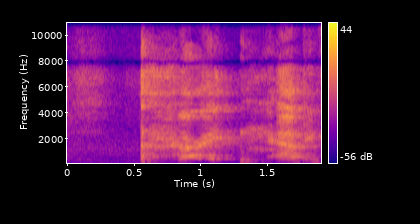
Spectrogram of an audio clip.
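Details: Two harsh, voiced cough bursts from an adult at home, an irritant cough right after inhaling a dab of honey oil (cannabis concentrate) from a water pipe.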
